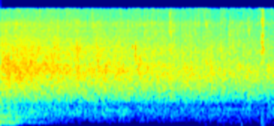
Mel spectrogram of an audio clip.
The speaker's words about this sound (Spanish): Eso, dale un aplauso al Señor.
